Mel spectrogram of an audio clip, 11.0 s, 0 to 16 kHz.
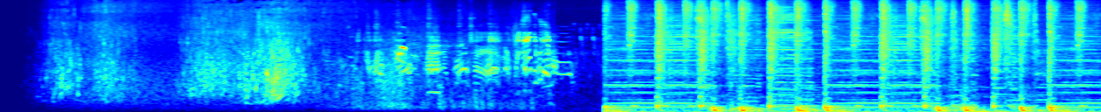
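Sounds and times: surf-like noise: 0.4 - 5.6
gulls crying: 2.3 - 6.7.

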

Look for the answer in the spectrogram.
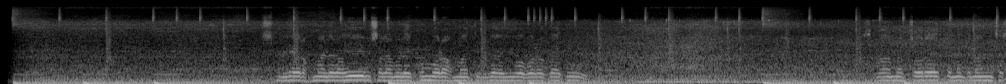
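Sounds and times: minibus engine approaching: 0.1 - 10.0
road traffic rumble: 0.1 - 10.0.

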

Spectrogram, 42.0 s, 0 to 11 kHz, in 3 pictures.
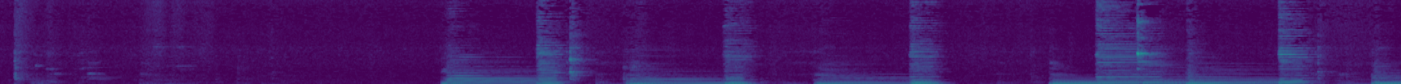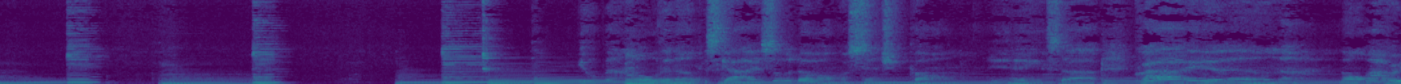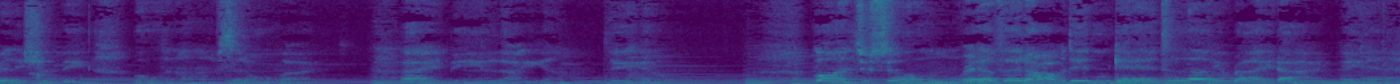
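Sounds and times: acoustic guitar strumming chords: 4.4 - 7.6, 10.5 - 17.0, 18.0 - 42.0.

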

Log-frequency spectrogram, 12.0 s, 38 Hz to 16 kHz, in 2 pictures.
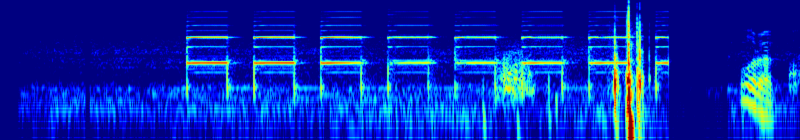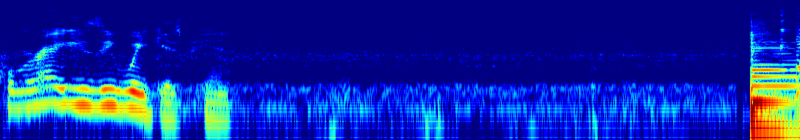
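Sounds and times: alarm clock beeping: 1.4 - 5.0.

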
